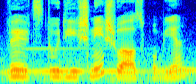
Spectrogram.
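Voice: medium pitch, normal speed, background noise, natural voice. A performer playing a cocky, enigmatic thirteen-year-old newcomer who talks in blunt, provoking bursts for a German radio drama. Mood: cool, probing. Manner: blunt, provoking questions and retorts.

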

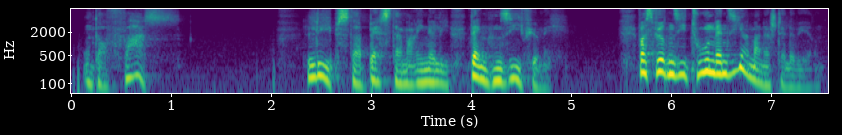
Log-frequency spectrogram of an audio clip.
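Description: Radio drama prince: imperious, lovesick, theatrical, husky edge, very animated intonation. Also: male voice, medium pitch, normal speed. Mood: pleading, urgent. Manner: theatrical, emphatic, swinging from outburst to brooding. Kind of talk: classical German stage drama, radio play acting.

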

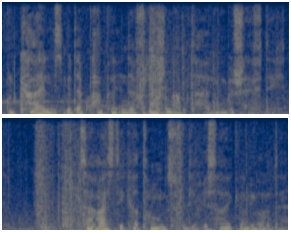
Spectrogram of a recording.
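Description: A brooding ghost narrator in a radio drama, with a deep, creaky voice. He speaks in a measured, intimate way over very prominent music. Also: level tone. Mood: watchful. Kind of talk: scripted radio play narration.

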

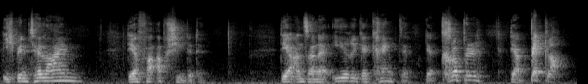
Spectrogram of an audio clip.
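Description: Tense, roomy-voiced proud wounded officer. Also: male voice, medium pitch, very animated, moderate pace, sharp tone. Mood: bitter, proud. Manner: formal, anguished, declamatory. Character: proud, wounded, discharged army officer, honourable and tormented. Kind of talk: 1950s German radio play acting. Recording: roomy old 1950s radio studio recording.

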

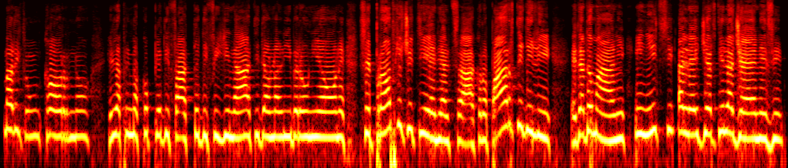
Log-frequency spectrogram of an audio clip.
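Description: A man's voice: very high voice, steady tone, moderate pace, hardly any pauses, voice pushed up. A man voicing a bossy, bookish working-class wife who scolds with insistent, challenging questions in a radio theatre monologue. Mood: corrective.

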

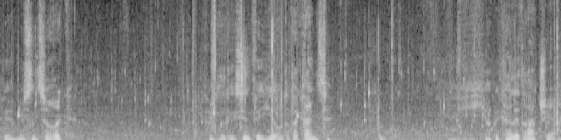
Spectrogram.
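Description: Deep-voiced, sober fugitive guide. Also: male voice, fairly even intonation. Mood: tense, controlled. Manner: hushed, measured, deliberate. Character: sober, methodical older man guiding a girl through sewers. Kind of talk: German radio play acting. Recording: noisy track with trickling water. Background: running, dripping water.

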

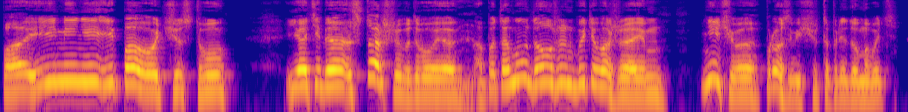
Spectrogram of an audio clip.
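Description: A smug older man lectures from his armchair, pompous and sure of his due, as a male narrator puts him on. His storybook voice rises and falls with a lively swing. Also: a little high, measured pace, pitched above the performer's own voice. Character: older man, haughty hanger-on, lounging.

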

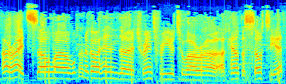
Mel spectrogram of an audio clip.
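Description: A man's voice: high-pitched, steady tone, normal speed. A man acting as a radio host, casually giving polite, hesitant instructions over a phone call. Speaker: prank caller posing as radio station host. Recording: muffled lo-fi phone call with music.

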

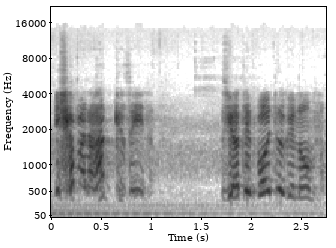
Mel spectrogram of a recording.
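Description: An actor playing a keyed-up police surveillance officer who reports in urgent, clipped phrases in a radio crime drama. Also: male voice, very high-pitched, huge pitch swings, quick pace, narrow, tinny audio, a little hiss or hum, full character voice. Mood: tense excitement.

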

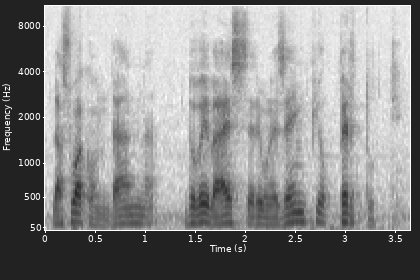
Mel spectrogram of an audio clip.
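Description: Low-voiced man reading a fairy tale. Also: normal speed, a little hiss or hum.

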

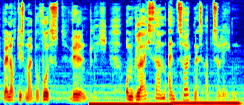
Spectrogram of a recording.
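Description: Super deep male narrator, philosophical radio play, explaining thoughtfully, music under it. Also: very animated, moderate pace. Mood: reflective. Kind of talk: literary radio drama narration.

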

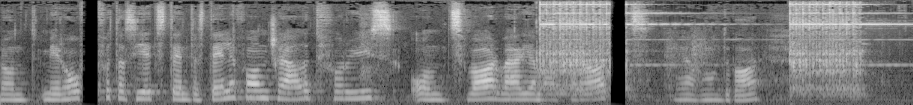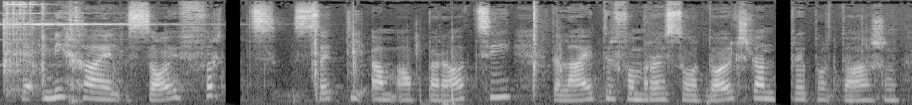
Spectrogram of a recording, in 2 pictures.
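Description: A woman's voice: medium pitch, moderate pace, noisy background. A woman hosting a radio show, questioning a caller in a probing, persistent way. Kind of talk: radio interview.

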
